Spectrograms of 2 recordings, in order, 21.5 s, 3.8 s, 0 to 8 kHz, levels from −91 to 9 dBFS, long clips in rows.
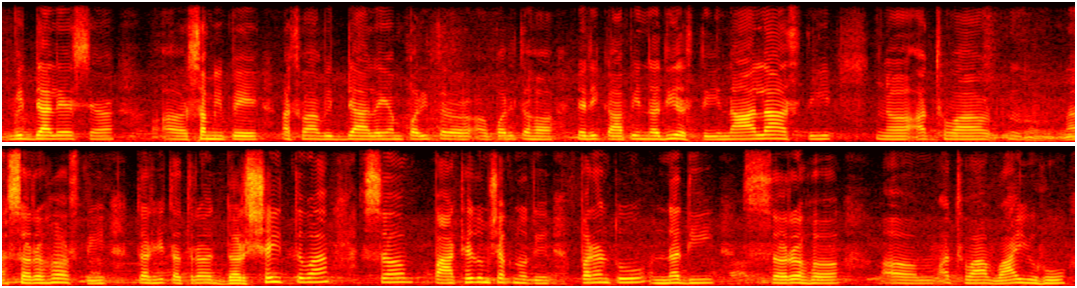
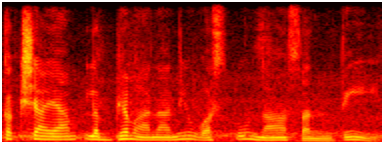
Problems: constant background noise, continuous background conversations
